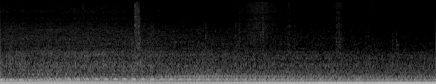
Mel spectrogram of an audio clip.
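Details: BMW E36 just after an oil and filter change, very cold on choke: even, steady idle with a deep smooth hum and no clatter or ticking; the earlier strange noises are gone, with no smoke, and the engine sounds healthy.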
